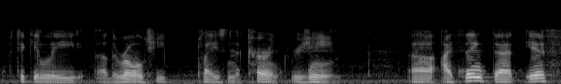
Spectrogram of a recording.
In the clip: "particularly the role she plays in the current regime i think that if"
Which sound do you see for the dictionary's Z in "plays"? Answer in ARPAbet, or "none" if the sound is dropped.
Z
